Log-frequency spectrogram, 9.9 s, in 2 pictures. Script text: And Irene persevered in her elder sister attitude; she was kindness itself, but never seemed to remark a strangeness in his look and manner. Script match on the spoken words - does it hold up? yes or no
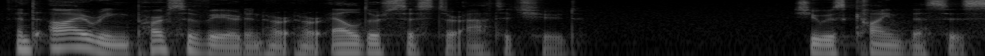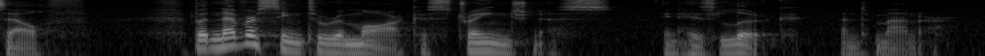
no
